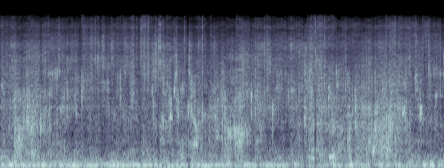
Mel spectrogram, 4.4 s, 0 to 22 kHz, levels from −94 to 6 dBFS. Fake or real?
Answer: fake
